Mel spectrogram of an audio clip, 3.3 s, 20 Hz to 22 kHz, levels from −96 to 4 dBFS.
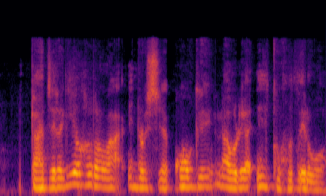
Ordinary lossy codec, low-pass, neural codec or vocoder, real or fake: none; 10.8 kHz; codec, 24 kHz, 1.5 kbps, HILCodec; fake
